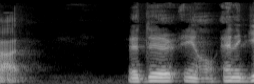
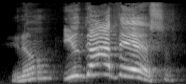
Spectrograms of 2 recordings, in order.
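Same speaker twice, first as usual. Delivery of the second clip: mock parent encouragement; 12 semitones higher, 5 dB louder, slower than usual. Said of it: "take that same encouragement and go".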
